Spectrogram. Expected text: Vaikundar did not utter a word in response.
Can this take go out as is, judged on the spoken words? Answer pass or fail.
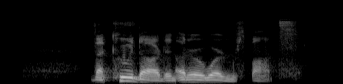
fail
